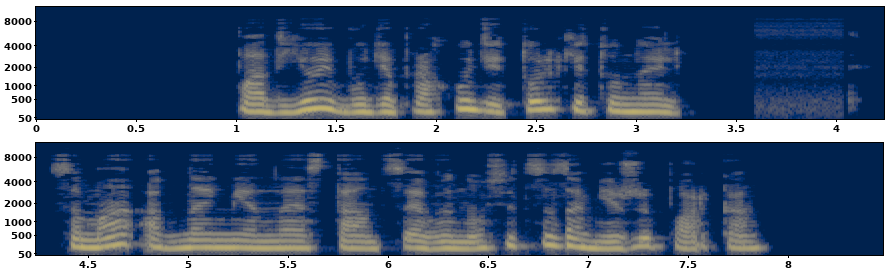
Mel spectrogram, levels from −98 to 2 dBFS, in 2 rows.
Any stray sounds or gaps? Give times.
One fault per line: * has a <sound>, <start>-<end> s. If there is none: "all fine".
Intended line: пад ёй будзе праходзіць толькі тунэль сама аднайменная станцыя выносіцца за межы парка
all fine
